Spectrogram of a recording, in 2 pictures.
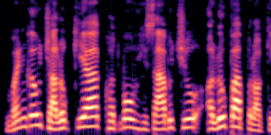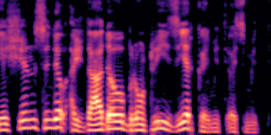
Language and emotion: Kashmiri, neutral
